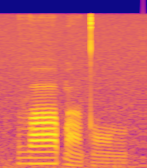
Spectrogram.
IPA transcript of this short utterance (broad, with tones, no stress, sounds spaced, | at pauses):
v aː˦ ɓ ã˨ t ɔ̃˨ ŋ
